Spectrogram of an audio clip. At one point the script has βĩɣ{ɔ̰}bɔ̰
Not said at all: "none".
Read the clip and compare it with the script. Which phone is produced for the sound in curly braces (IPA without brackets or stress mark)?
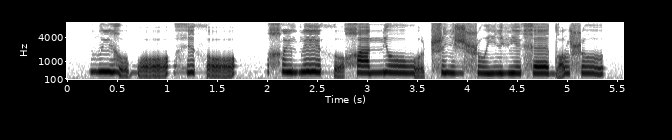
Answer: o̰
